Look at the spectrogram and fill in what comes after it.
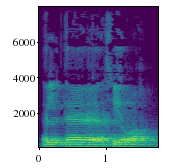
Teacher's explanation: ഇതിൽ ഖ്വാഇന് കുറഞ്ഞ തഫ്ഹീം കൊടുക്കണം. അതിന് കസ്ര ഉള്ളതുകൊണ്ട്, മക്സൂറത്ത് ആയതുകൊണ്ട്.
